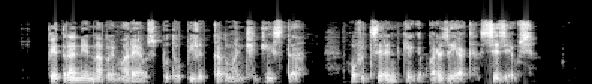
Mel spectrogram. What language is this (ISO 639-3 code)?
myv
